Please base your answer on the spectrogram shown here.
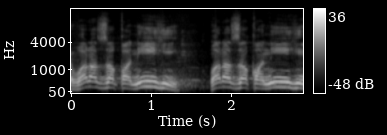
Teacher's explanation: ورزق قاف موٹا رکھنا ہے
